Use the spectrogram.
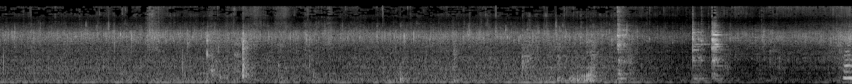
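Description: Chicken and potato pieces stirred in a hot frying pan, a steady close sizzle with soft scraping strokes of the spoon throughout and a few louder knocks near the end, no talking.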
